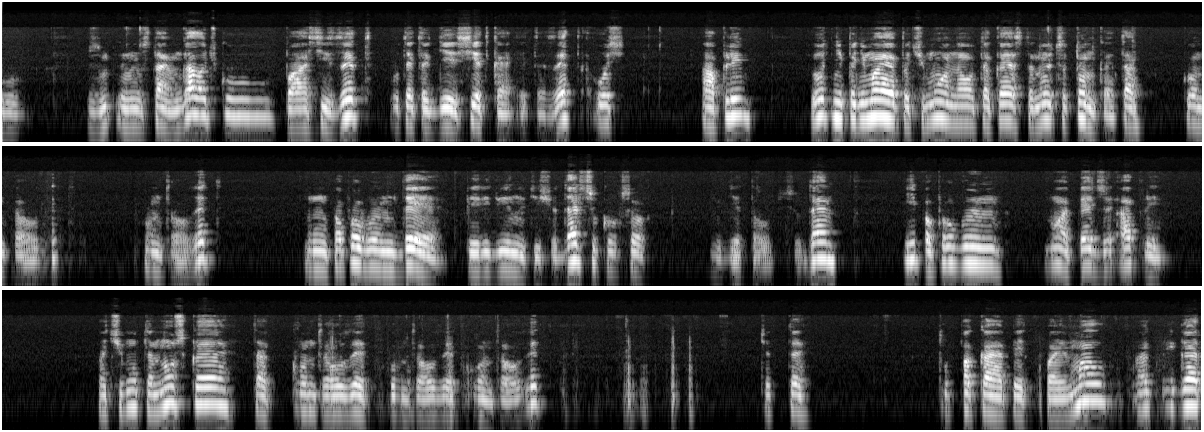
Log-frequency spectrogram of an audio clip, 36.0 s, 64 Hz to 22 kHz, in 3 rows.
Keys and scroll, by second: 12.4 ctrl+z, 13.4 ctrl+z, 15.9 d, 27.3 ctrl+z, 28.7 ctrl+z, 30.6 ctrl+z, 34.8 ctrl+z, 35.4 ctrl+z.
